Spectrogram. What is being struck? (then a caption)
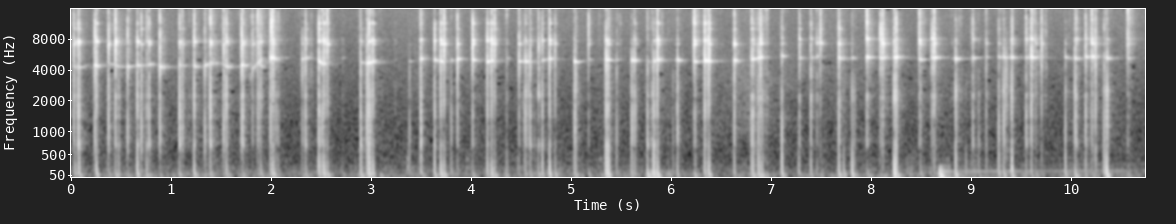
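Glass perfume bottle. Long acrylic nails rapidly tap and scratch a rectangular amber-orange engraved glass perfume bottle with a black cap, hollow and partly filled with liquid. Dozens of short, bright clinks follow one another, each dying away almost at once over a faint, steady high ring from the glass.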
